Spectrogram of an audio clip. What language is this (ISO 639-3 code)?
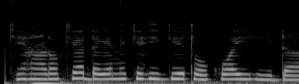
kik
